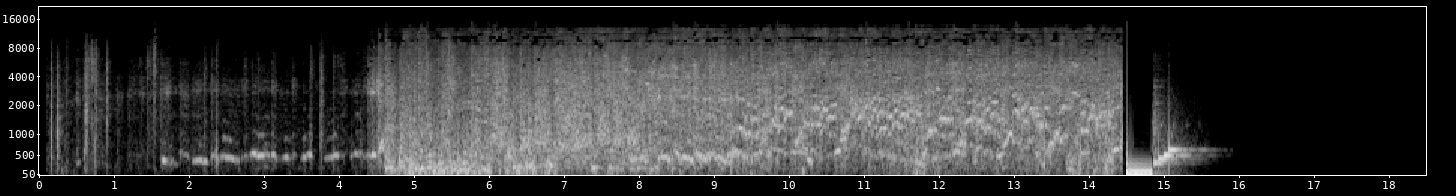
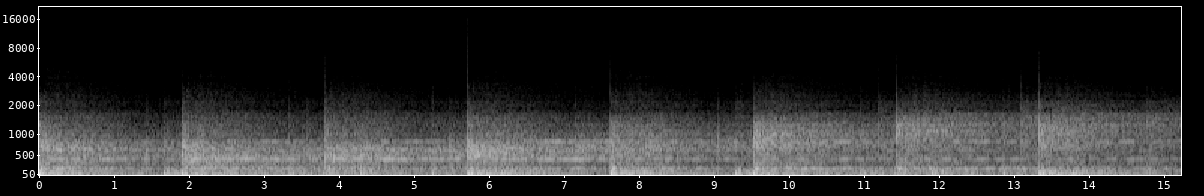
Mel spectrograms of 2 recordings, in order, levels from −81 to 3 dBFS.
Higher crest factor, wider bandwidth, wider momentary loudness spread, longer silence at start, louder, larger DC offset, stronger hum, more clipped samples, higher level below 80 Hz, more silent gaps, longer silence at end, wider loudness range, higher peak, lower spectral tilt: about the same, 18 dB vs 18 dB; first, 13.5 kHz vs 3.4 kHz; first, 17 LU vs 9 LU; first, 0.15 s vs 0 s; first, -17 LUFS vs -26 LUFS; neither; neither; neither; about the same, -24 dBFS vs -28 dBFS; neither; first, 2.95 s vs 0 s; first, 14 LU vs 3 LU; first, 0 dBFS vs -4 dBFS; second, -4.5 dB/octave vs -11 dB/octave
